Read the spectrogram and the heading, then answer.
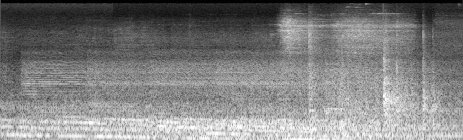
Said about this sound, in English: Before Sally could respond, a hum sounded. The train slowed. They'd arrived.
